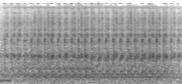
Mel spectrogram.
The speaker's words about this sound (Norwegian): symaskina fortsetter å gå på bunadhuset i Stavanger.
